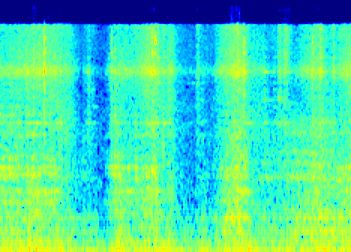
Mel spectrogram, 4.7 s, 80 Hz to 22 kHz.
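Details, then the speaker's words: 2004 Toyota 4Runner with constant front growl around 35–40 mph; driver-side front hub, wheel off and spun by hand, turns stiff with dry gritty rasp and occasional metallic crunch despite no looseness, worn wheel bearing. "if I spin this it spins a lot harder I think you can hear that and once in a while you can hear some kind of a crunching"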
